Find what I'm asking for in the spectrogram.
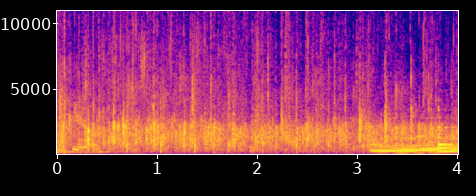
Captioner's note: applause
